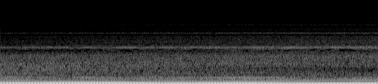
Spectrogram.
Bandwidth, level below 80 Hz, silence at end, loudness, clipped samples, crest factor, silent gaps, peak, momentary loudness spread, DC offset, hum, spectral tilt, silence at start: 4.6 kHz; -16 dBFS; 0 s; -22 LUFS; under 0.1%; 8 dB; none; -8 dBFS; 4 LU; 6%; none; -8 dB/octave; 0 s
